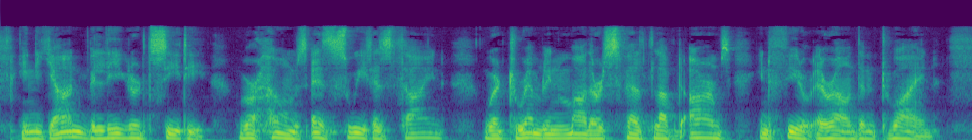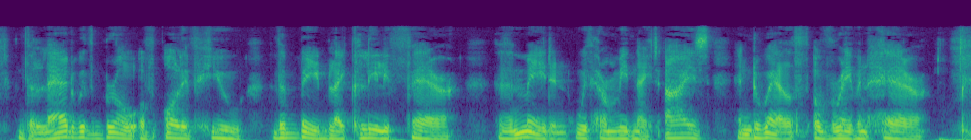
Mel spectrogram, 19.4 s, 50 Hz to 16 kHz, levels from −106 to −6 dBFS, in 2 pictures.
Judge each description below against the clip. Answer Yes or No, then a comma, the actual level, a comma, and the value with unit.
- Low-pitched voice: Yes, low, 100 Hz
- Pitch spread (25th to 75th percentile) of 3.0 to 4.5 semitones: Yes, average, 3.7 semitones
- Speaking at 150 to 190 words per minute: No, slow, 135 wpm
